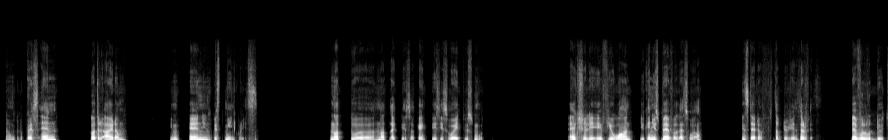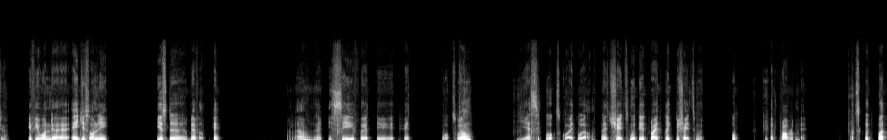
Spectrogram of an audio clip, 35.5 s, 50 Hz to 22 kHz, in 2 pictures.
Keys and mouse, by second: 0.6 n, 2.1 click, 3.7-14.7 drag, 16.6-18.4 drag, 22.0 middle click, 23.1 middle click, 24.0 middle click, 24.6 Tab, 24.9-26.6 middle drag, 27.0 KP_1, 28.1 Tab, 28.5 Tab, 29.1 click, 29.6-31.5 right drag, 31.8-32.6 middle drag, 33.1 ctrl+z, 34.1 shift+middle click, 34.8 Tab, 35.3-35.5 middle drag.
